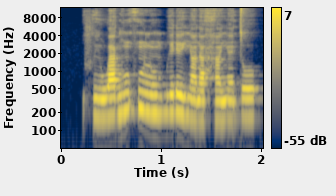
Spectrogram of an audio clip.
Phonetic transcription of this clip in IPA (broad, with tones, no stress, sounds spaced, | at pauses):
f ĩ˨ w a˨˦ ɡ ũ˦ f ũ˦˨ l ũ˧ b e˧ ɾ e˨ j ã˨ ɾ a˨ h ã˧ j ɛ̃˧ t o˦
